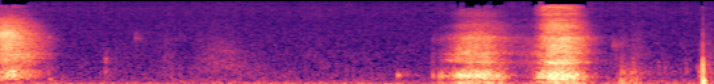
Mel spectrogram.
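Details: Sudden late-night sneezing attack, muffled attempts: a burst of sneezes with sharp explosive releases and quick breaths between them, in a quiet room.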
